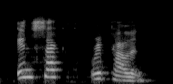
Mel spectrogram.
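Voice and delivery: compound-noun stress on insect, repellent falling away. Teaching stress in compound nouns, stress on insect. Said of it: "But when we have a compound noun, the stress is on the first".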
